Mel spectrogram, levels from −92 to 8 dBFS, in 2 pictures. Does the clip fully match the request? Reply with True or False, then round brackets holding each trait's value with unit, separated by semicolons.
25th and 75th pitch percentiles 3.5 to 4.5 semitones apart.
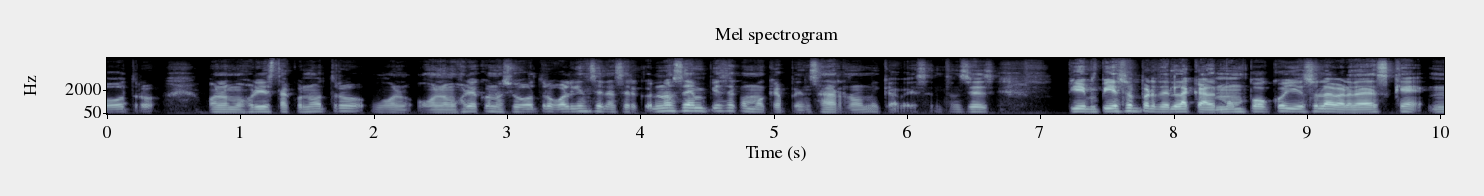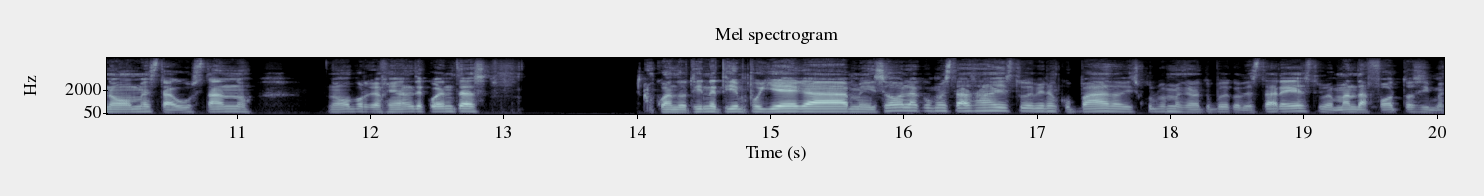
False (2.8 semitones)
